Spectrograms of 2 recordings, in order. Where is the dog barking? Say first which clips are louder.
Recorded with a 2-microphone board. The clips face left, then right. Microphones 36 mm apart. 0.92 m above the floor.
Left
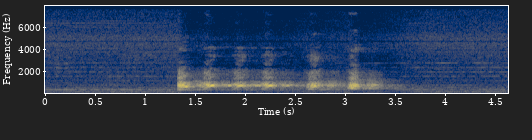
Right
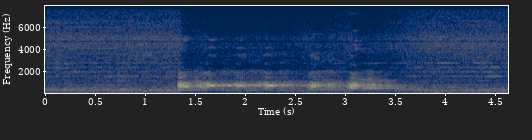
Left 12 dB; 70° left (ahead or behind), 1.5 m.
